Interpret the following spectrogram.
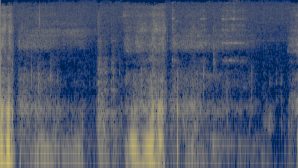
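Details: Dog puppies five days old with their mother Spikkels, who nurses them; two short, deep, tonal grunts about three seconds apart, separated by soft snuffling and breathing sounds in a small room.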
